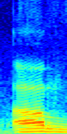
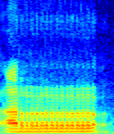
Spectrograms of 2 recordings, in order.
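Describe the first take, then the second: First: The R is a light, buzzing sound. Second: The R is a strong, rolled trill. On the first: The speaker calls it right. "barely enough air to go um, past your tongue" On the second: The speaker calls it wrong. "you're not a, a motorboat. You're not going to say Ar"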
